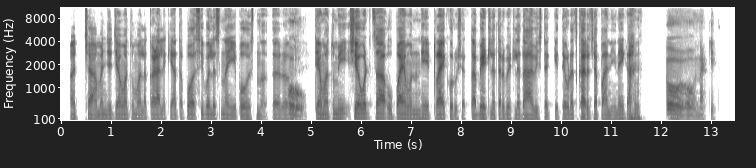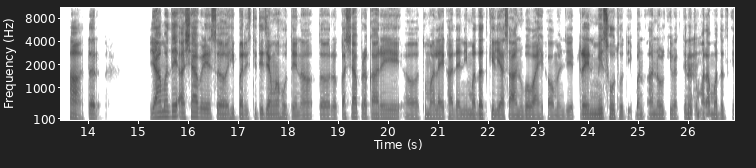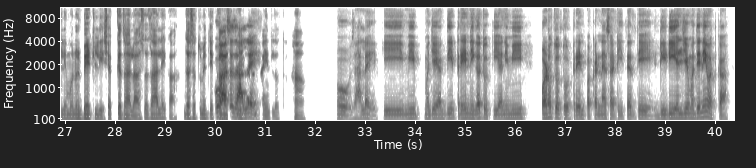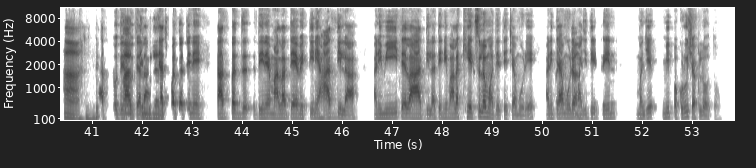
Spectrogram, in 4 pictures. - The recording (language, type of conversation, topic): Marathi, podcast, तुम्ही कधी फ्लाइट किंवा ट्रेन चुकवली आहे का, आणि तो अनुभव सांगू शकाल का?
- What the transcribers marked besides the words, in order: other background noise; laughing while speaking: "नाही का?"; chuckle; laugh; in Hindi: "भाग सिमरन"; unintelligible speech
